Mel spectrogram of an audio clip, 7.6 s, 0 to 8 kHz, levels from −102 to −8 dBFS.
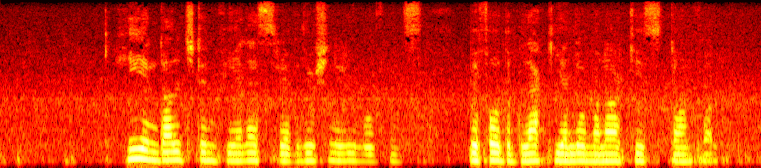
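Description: No technical faults occur at any point in the speech, so there is nothing to describe in time order.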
